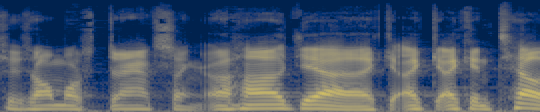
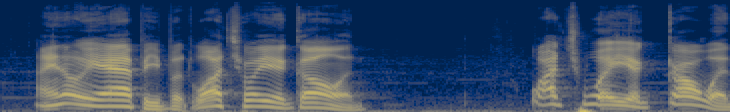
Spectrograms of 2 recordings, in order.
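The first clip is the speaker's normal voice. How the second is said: very high voice with big pitch swoops; 10 semitones higher than usual. Quoting a game character's voice line while watching a scene: Alchemist voice line. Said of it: "I was quoting an Alchemist voice line".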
